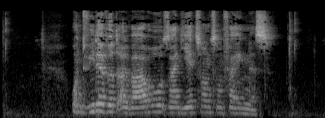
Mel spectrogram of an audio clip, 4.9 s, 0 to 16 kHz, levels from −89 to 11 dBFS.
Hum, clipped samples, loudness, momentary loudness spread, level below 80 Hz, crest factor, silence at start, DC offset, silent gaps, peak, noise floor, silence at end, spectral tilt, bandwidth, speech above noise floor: none; under 0.1%; -25 LUFS; 19 LU; -74 dBFS; 24 dB; 0.05 s; under 0.1%; none; -6 dBFS; -64 dBFS; 0.45 s; 0.5 dB/octave; 12 kHz; 36 dB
